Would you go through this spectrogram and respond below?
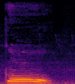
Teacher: क्योंकि इसको बोलते समय देखो लास्ट में अ की आवाज आती है ना ध्वनि आती है क देर तक बोलेंगे तो अ की ध्वनि आ रही है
